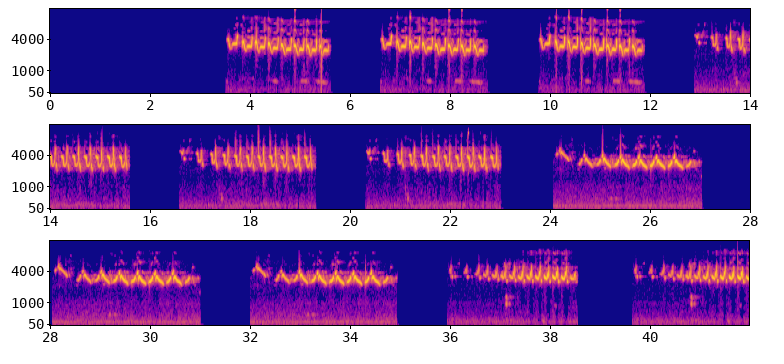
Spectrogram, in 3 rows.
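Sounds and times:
woodlark singing: 3.6s - 5.6s, 6.6s - 8.8s, 9.8s - 11.9s, 12.9s - 15.6s, 16.6s - 19.4s, 20.3s - 23.0s, 24.1s - 27.1s, 28.1s - 31.0s, 32.0s - 35.0s, 36.0s - 38.6s, 39.7s - 41.9s.

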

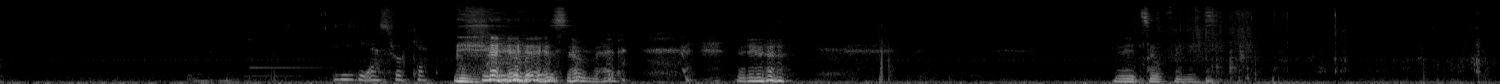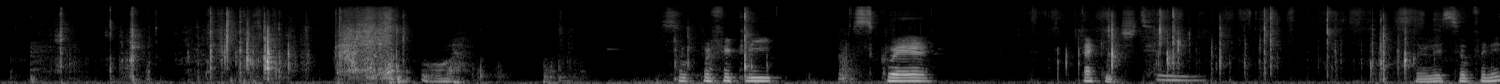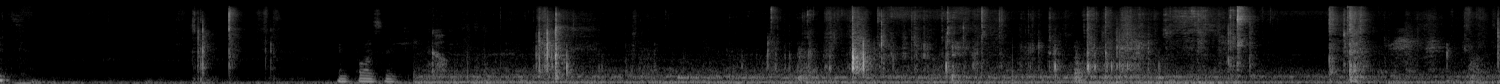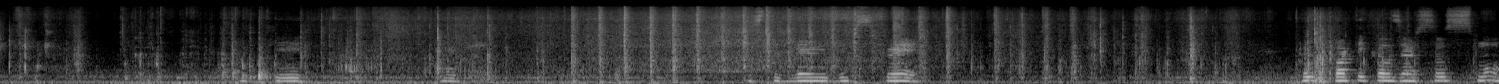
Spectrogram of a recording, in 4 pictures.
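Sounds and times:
plastic crinkling: 11.5s - 18.3s, 25.2s - 29.5s, 34.3s - 59.5s.

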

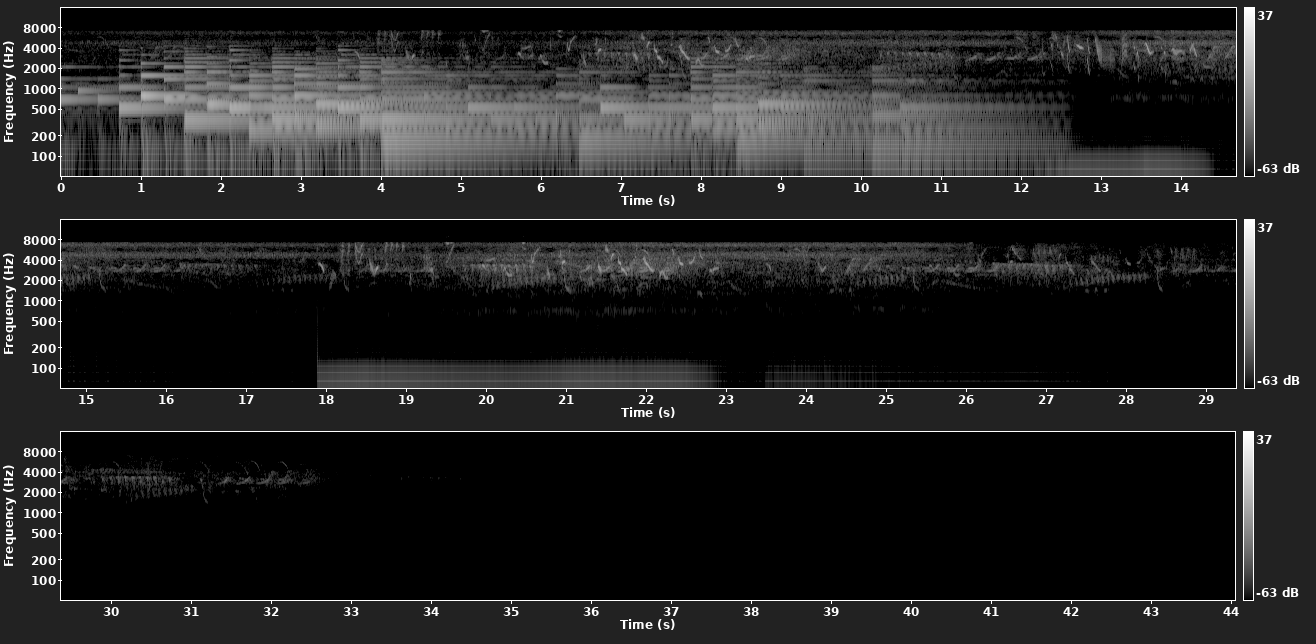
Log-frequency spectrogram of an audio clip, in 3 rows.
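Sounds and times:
faint birds chirping: 0.0s - 16.8s.

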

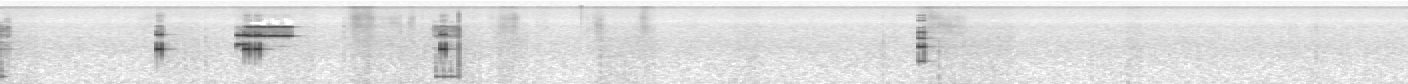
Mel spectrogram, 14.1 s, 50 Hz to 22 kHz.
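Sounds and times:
electronic interface chirps: 2.4s - 3.0s.

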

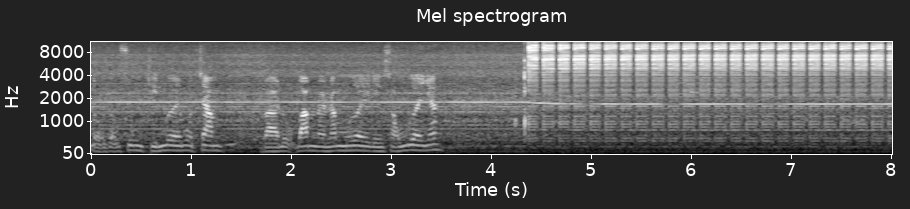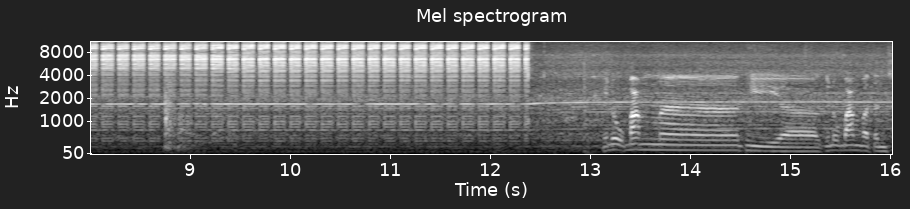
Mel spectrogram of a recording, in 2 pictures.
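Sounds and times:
thin steady whine: 0.0s - 16.0s
pulsed high buzz: 4.3s - 15.9s.

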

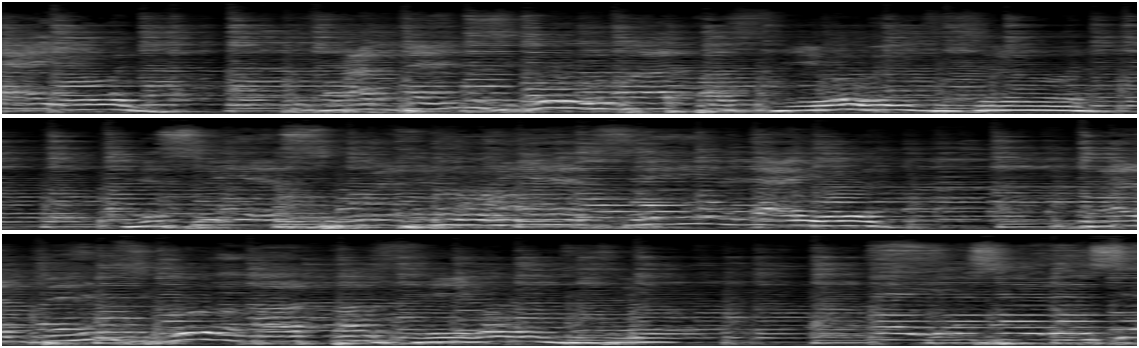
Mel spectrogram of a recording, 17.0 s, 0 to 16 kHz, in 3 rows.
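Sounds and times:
long-necked banjo playing: 0.0s - 17.0s
mandole playing: 0.0s - 17.0s
person singing: 0.0s - 17.0s.

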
